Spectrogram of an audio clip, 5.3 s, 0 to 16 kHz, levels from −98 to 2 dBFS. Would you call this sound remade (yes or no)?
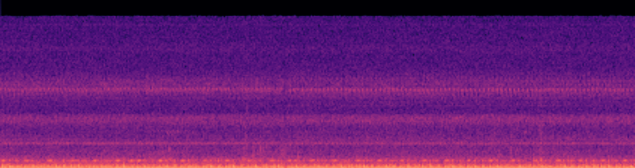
no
